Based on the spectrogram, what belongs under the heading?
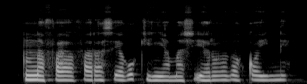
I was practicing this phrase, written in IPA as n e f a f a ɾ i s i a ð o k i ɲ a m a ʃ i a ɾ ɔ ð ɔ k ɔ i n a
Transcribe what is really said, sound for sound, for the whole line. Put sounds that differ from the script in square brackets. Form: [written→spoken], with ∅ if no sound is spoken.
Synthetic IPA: n [e→a] f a f a ɾ [i→a] s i a [ð→ɣ] o k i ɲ a m a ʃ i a ɾ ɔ ð ɔ k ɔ i n [a→e]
